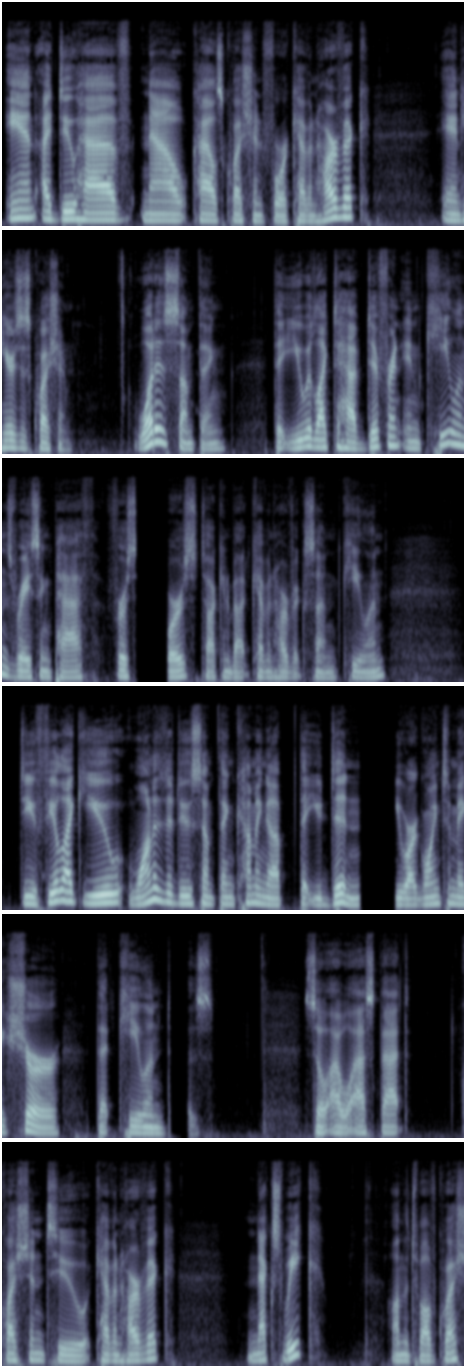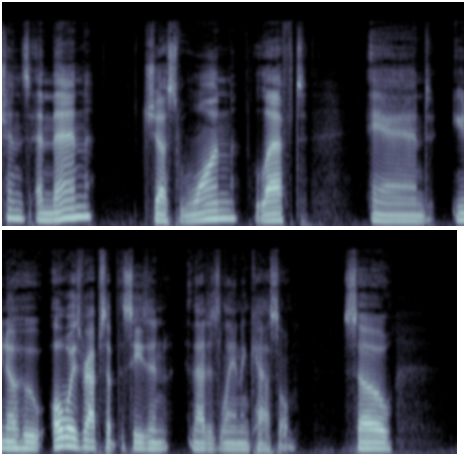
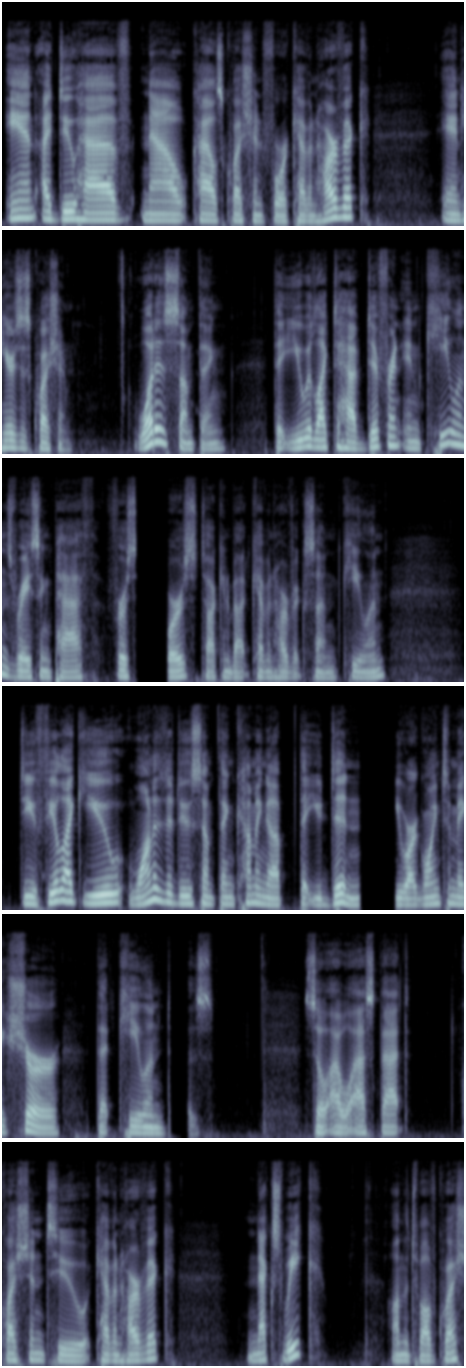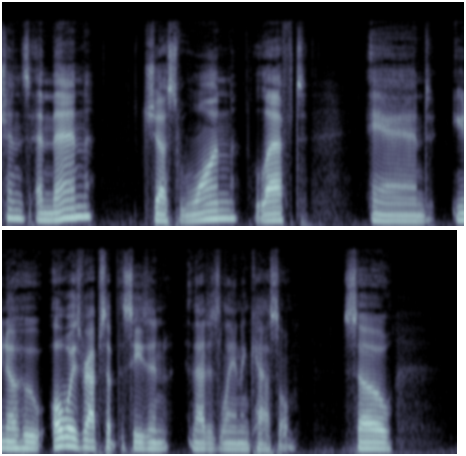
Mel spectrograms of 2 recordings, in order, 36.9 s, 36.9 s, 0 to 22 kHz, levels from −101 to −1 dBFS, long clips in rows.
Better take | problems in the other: neither | audio cutting out; at 11 s, at 17 s and at 20 s; the same in both

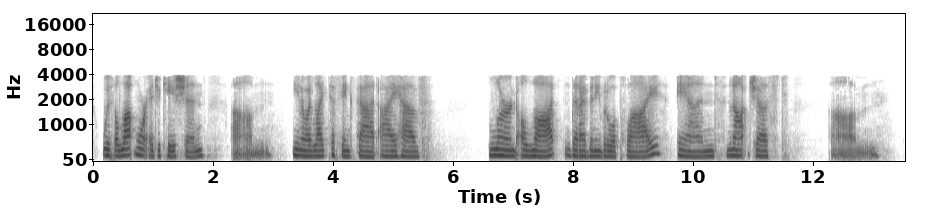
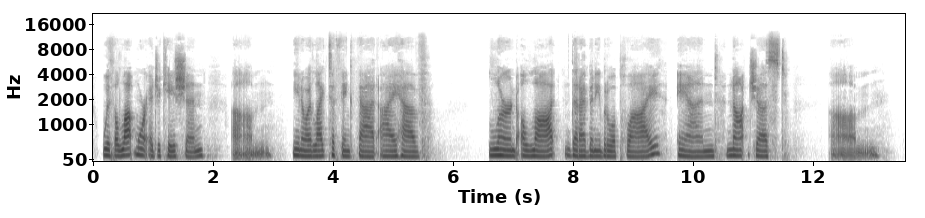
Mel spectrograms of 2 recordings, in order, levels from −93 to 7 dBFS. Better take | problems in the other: second | garbled, watery; badly; nothing above 4 kHz; slightly in the second

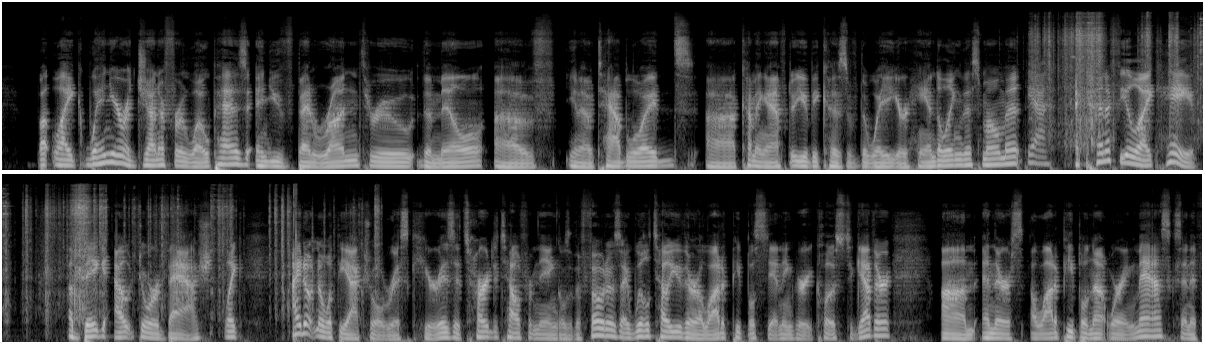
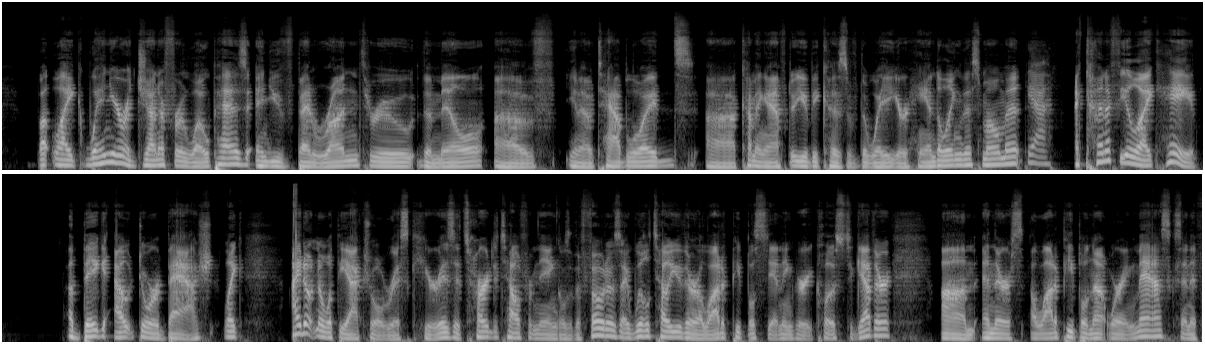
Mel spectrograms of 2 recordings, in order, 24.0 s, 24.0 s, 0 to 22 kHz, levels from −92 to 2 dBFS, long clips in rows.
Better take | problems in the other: second | clattering dishes; noticeable; from 10 to 16 s; peak 1 dB below the speech

